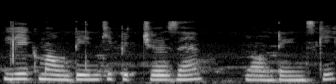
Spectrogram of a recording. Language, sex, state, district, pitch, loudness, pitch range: Hindi, female, Punjab, Kapurthala, 220 Hz, -18 LUFS, 210-240 Hz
